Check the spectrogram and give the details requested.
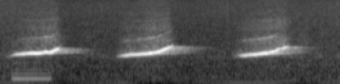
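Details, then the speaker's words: Three rising whistled tones imitating wheezes, the whistle of air forced out through narrowed airways in asthma; wheezes graded as a sign of asthma severity, imitated in a teaching class. "Sí ese pegoteo por la pared me va a formar un sonido ese sonido Sí normalmente suele ser como si fuera un silbido"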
